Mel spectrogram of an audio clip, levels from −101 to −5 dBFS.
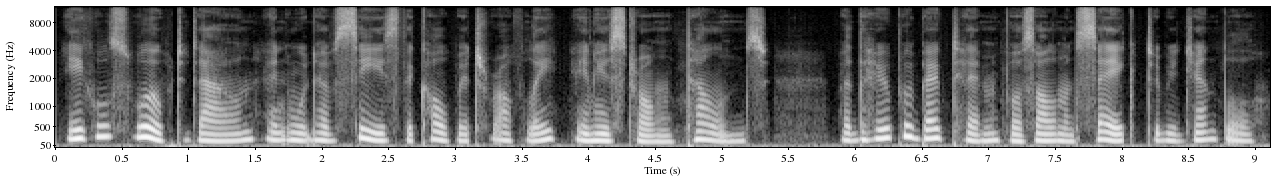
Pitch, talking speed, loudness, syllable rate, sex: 180 Hz, 170 wpm, -17 LUFS, 4.6 syllables/s, female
